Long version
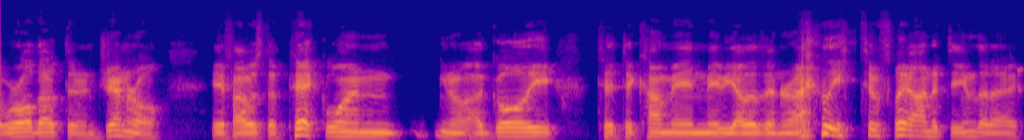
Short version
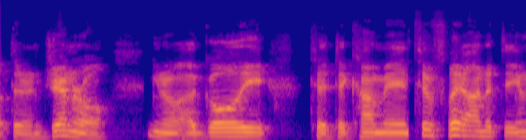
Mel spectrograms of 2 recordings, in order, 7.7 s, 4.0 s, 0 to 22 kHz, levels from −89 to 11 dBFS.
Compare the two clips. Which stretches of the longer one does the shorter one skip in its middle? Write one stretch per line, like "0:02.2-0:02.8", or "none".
0:01.5-0:03.2
0:05.2-0:06.4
